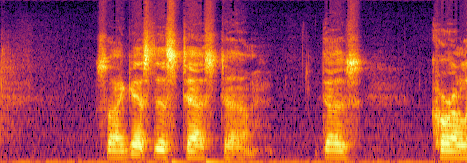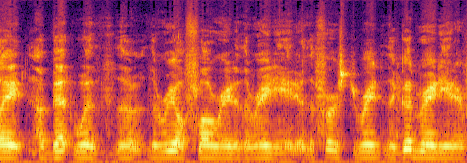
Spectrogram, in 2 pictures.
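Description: An elderly man speaks calmly, close to the microphone.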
